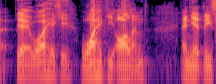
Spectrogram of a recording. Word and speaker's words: Waiheke: Yeah, Waiheke.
